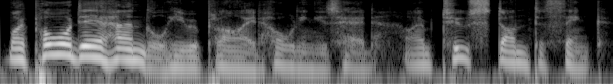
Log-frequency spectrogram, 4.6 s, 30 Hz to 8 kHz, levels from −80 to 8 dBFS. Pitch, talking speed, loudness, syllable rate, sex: 120 Hz, 195 wpm, -18 LUFS, 4.5 syllables/s, male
